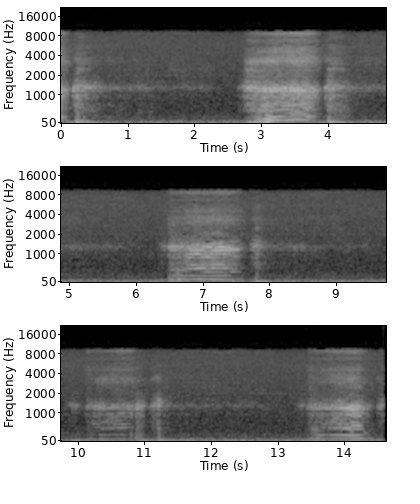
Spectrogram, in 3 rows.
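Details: Snoring during sleep, recorded with a snore-tracking app: four rumbling snores at regular intervals, about 16 breaths a minute, over a steady background hum.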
